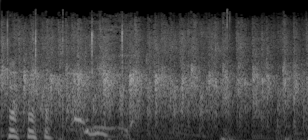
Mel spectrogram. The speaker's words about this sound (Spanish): Bueno, okay, bueno, venga, aplauso, sí, claro.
